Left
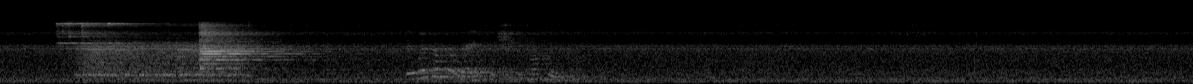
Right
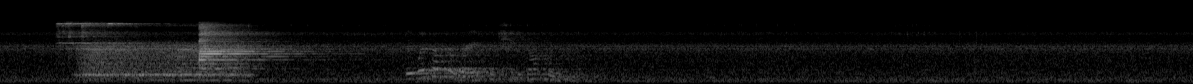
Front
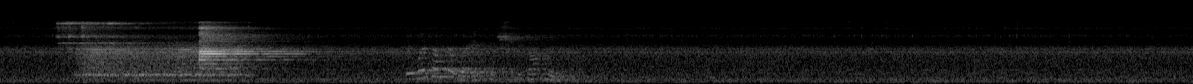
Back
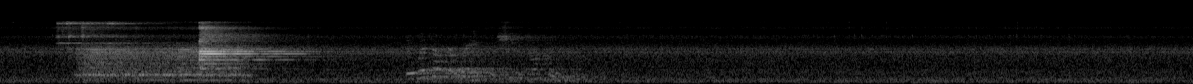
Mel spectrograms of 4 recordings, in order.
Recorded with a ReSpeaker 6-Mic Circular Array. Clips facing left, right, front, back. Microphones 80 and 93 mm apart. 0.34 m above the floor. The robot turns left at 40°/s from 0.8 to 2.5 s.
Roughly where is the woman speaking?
Ahead right.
